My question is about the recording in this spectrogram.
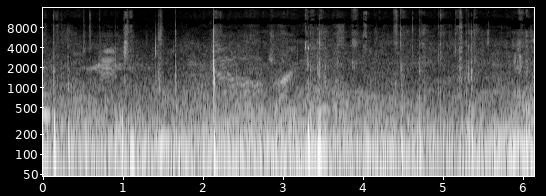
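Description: A basketball bouncing a few times, at uneven intervals, on a hard outdoor court, with players' voices in the background.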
